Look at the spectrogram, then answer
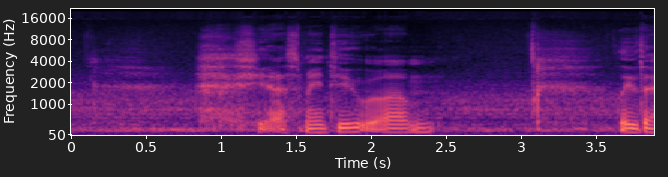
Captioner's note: heavy sigh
